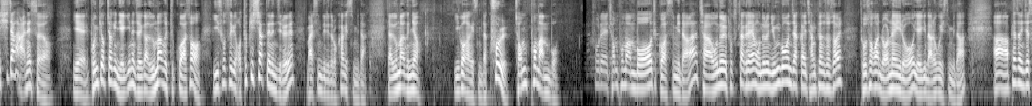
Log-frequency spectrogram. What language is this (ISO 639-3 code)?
kor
